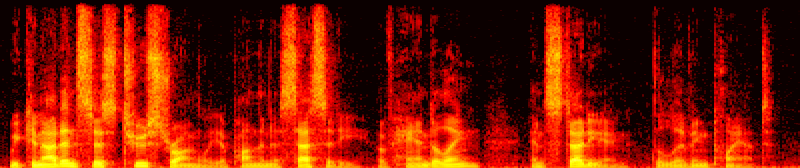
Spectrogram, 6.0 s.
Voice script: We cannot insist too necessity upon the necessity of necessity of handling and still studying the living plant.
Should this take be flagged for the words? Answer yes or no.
yes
